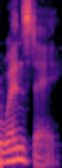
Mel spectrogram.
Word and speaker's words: Wednesday: it almost sounds like if you just spell it sounds like w-e-n-s-d-a-y Wednesday think about it when yeah yeah yeah Wednesday yeah yeah but it's Wednesday the D's the D and the N are kind of reversed right um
